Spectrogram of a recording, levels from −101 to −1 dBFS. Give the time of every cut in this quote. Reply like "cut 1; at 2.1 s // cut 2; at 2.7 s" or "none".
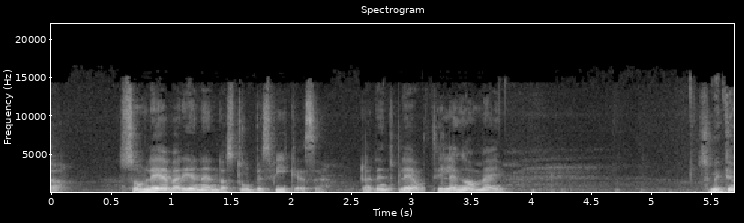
cut 1; at 3.1 s

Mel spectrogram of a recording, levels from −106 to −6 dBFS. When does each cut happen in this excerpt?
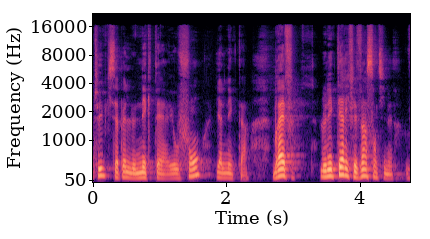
none

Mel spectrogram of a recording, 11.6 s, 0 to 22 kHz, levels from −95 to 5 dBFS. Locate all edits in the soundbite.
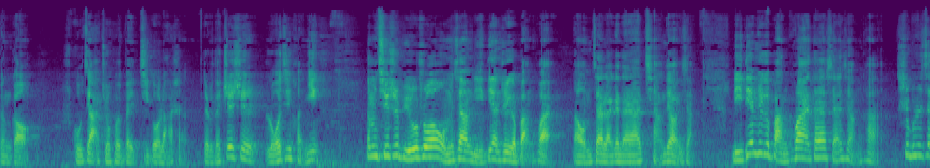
none

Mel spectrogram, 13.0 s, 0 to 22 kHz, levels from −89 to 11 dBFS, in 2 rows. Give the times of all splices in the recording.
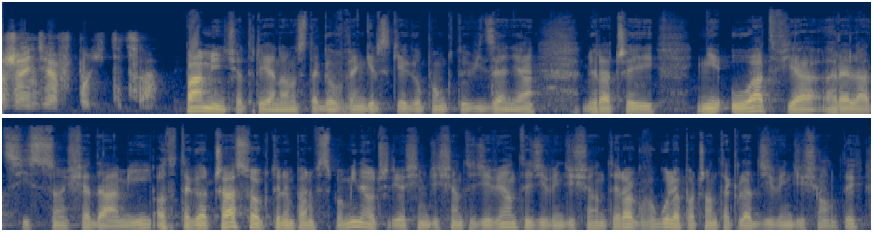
none

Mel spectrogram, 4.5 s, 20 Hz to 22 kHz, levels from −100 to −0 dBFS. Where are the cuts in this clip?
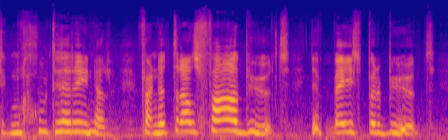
cut 1; at 3.0 s

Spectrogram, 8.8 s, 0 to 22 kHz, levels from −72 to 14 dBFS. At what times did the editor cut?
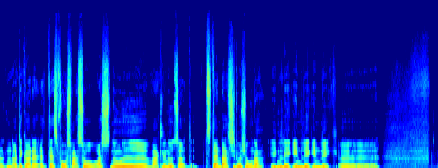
cut 1; at 5.8 s

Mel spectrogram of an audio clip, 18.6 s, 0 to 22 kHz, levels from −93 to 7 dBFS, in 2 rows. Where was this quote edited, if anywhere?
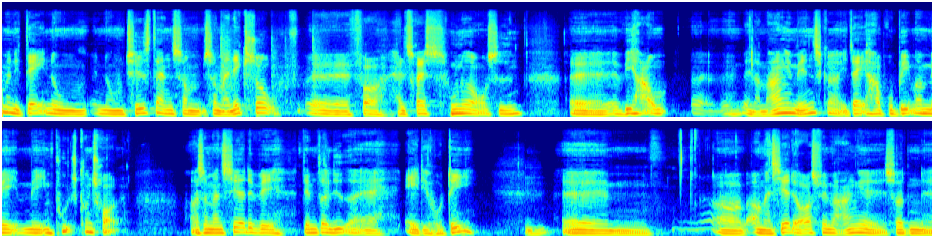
none

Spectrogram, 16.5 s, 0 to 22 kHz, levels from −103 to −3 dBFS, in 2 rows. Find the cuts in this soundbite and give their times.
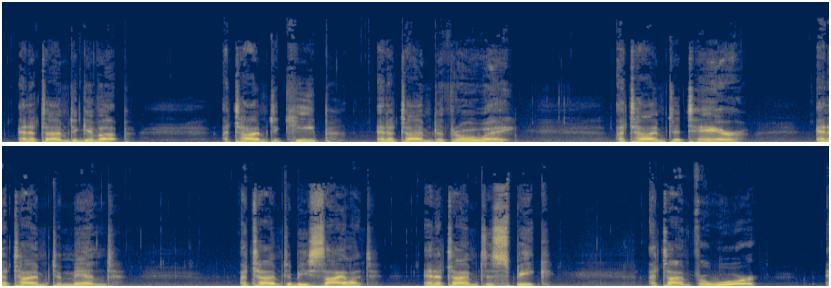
cut 1; at 14.6 s

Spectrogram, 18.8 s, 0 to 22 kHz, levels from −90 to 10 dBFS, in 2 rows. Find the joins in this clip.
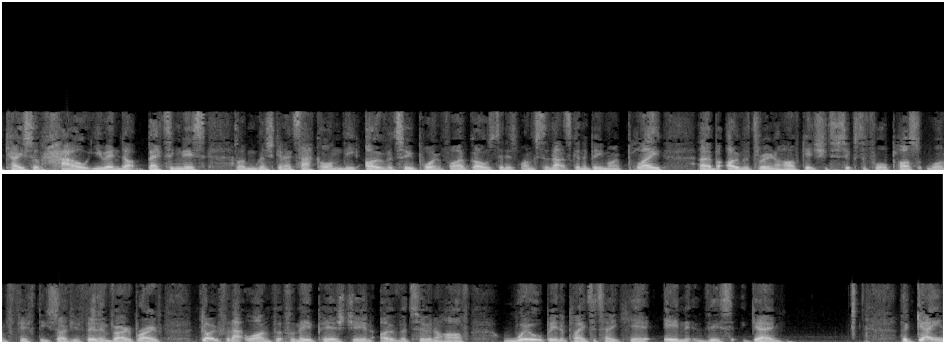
cut 1; at 2.3 s // cut 2; at 5.3 s

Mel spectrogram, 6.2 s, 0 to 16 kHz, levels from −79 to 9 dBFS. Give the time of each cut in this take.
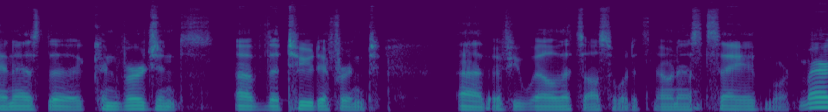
cut 1; at 3.6 s // cut 2; at 5.3 s

